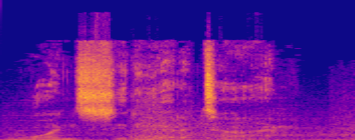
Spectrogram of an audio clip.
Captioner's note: none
